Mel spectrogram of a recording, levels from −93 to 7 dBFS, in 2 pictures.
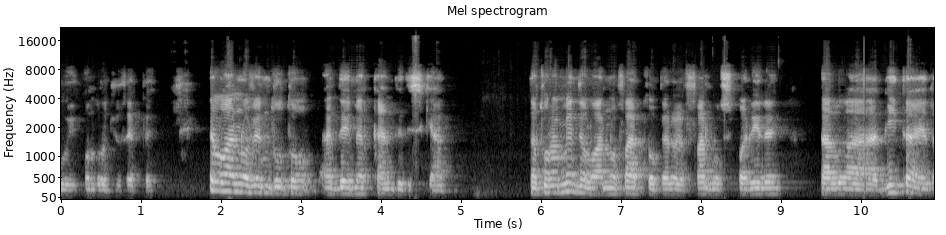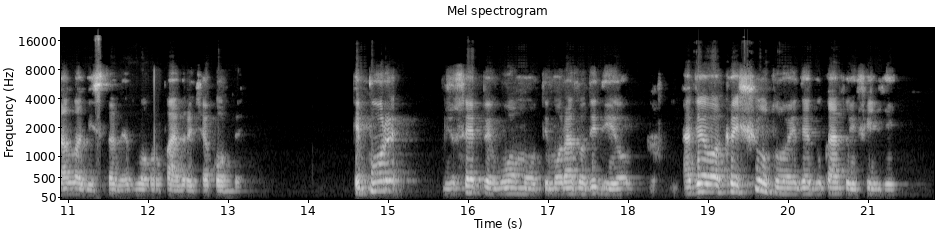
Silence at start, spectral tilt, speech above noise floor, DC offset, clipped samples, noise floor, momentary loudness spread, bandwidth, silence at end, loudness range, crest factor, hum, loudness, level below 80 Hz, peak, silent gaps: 0 s; -1.5 dB/octave; 57 dB; under 0.1%; under 0.1%; -74 dBFS; 14 LU; 17 kHz; 0.45 s; 6 LU; 18 dB; none; -16 LUFS; -72 dBFS; 0 dBFS; none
